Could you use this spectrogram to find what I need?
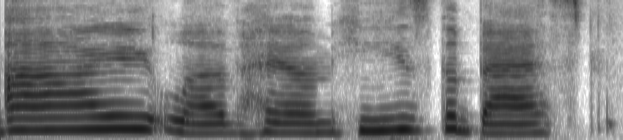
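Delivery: slow, drawn-out adoring musing; dreamy lovestruck. Acted. Bride thinking about her life in a field, dreamy. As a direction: stretch the words out like a lovesick daydream.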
